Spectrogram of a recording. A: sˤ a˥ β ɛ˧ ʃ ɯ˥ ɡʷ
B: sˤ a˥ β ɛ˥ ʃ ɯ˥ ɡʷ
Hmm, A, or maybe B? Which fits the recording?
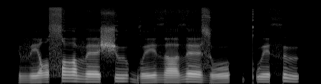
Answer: A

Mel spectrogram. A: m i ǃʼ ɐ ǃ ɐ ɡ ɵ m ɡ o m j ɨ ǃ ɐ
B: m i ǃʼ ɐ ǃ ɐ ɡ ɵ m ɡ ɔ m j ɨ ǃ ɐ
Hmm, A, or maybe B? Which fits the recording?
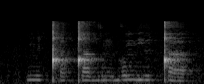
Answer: A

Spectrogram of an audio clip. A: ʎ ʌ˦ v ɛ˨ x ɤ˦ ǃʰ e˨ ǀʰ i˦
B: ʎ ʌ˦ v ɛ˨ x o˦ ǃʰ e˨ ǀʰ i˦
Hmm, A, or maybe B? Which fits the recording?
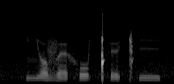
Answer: B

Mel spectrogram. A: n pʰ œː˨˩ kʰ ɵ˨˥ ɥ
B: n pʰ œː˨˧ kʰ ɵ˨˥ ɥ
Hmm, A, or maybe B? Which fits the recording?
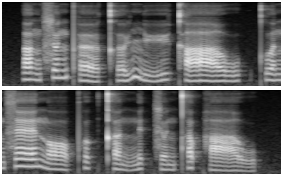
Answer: A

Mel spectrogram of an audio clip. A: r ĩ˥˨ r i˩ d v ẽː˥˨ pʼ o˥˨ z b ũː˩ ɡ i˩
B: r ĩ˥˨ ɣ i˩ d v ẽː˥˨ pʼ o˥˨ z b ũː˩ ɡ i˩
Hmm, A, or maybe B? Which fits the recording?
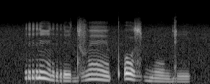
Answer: A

